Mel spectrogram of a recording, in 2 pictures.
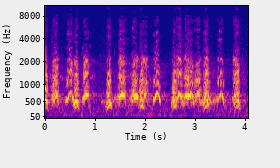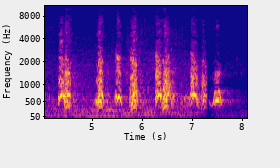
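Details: Rapid, excited dog barking in quick bursts of two or three barks, almost continuous for eight seconds, fading at the end.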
